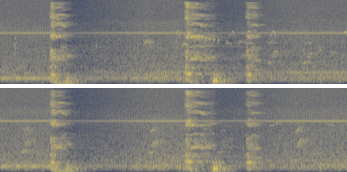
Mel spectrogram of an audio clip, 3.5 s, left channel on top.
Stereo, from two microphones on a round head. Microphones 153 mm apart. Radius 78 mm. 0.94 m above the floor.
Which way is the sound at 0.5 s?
25° left (ahead or behind).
